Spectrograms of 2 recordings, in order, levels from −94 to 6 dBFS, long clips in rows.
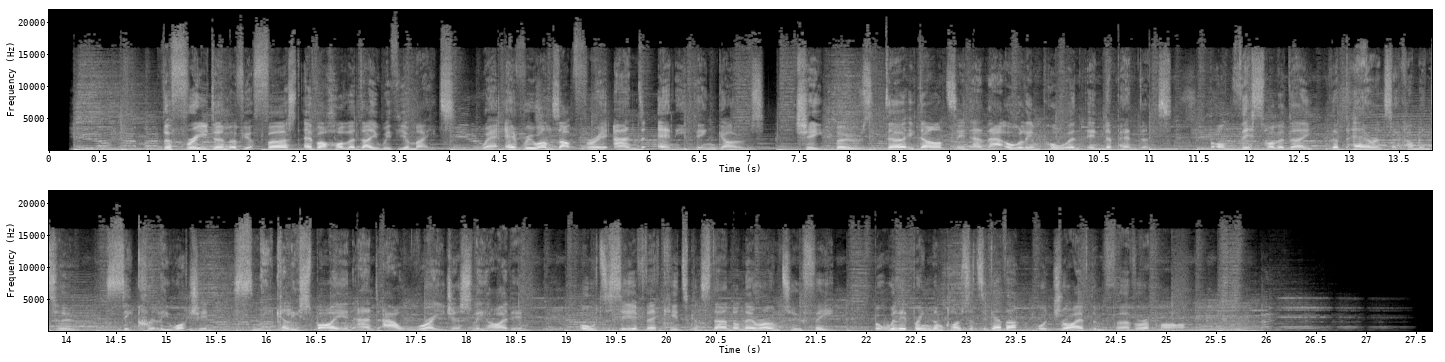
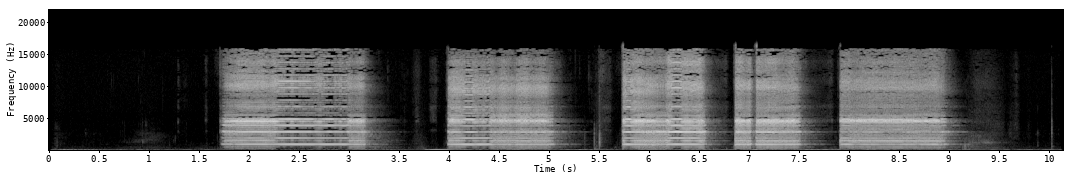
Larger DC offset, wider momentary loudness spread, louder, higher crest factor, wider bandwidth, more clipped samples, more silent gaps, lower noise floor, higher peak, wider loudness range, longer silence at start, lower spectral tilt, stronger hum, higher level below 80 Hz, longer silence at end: neither; about the same, 10 LU vs 9 LU; about the same, -15 LUFS vs -14 LUFS; about the same, 14 dB vs 18 dB; first, over 20 kHz vs 16 kHz; neither; neither; first, -60 dBFS vs -56 dBFS; about the same, 0 dBFS vs -2 dBFS; about the same, 3 LU vs 3 LU; second, 0.2 s vs 1.7 s; first, -4.5 dB/octave vs 4 dB/octave; neither; first, -28 dBFS vs -48 dBFS; about the same, 1.2 s vs 1.1 s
